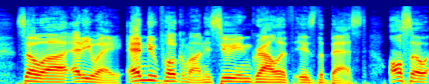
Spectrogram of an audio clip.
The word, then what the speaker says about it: Hisuian: it's Hisuian.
